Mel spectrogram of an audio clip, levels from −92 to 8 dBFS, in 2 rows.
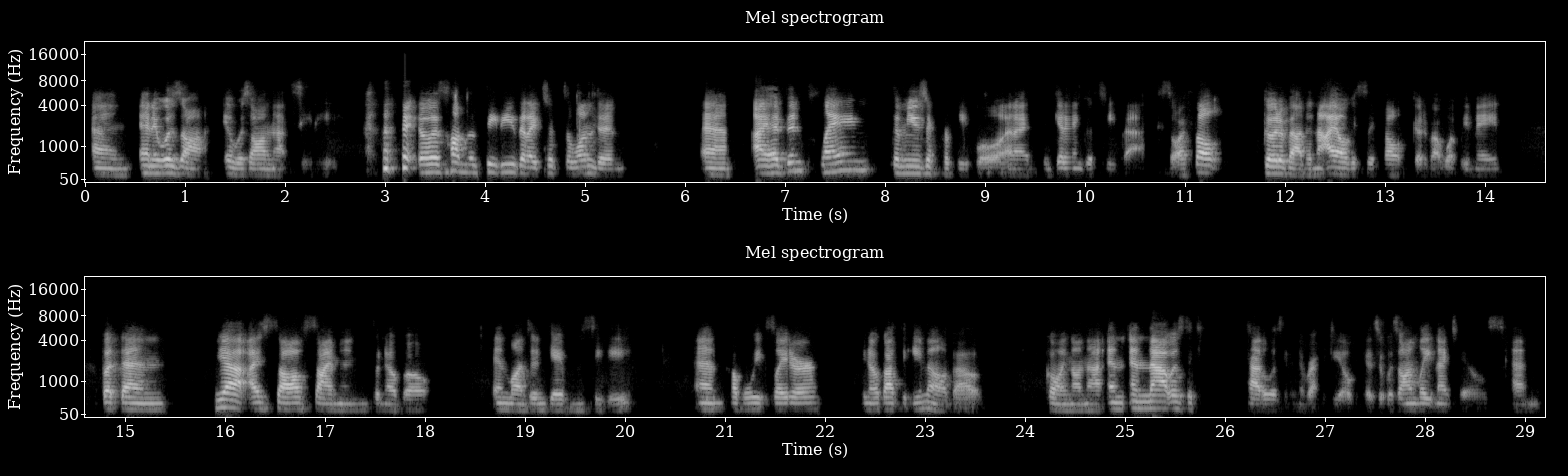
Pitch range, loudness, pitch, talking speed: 140-190 Hz, -22 LUFS, 150 Hz, 195 wpm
